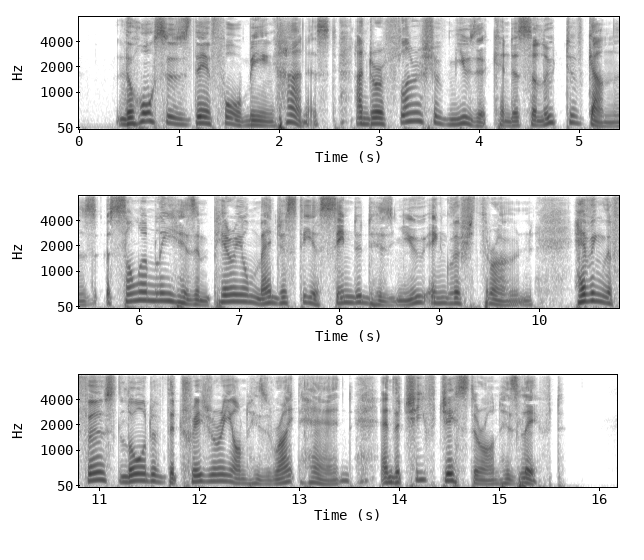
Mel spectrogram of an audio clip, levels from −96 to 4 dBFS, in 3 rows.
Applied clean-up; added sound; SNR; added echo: neural mask model Resemble Enhance denoiser.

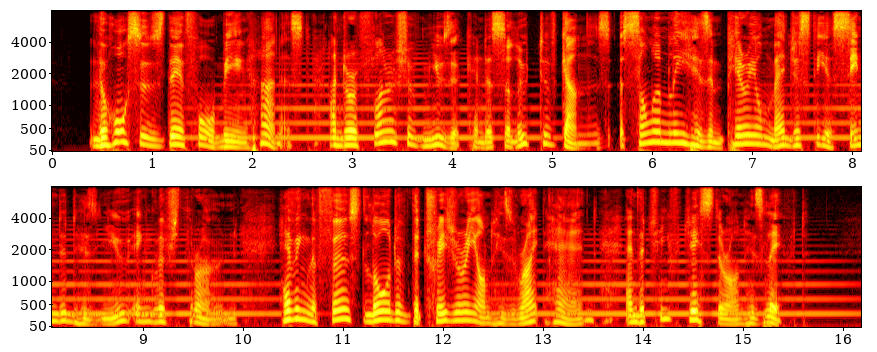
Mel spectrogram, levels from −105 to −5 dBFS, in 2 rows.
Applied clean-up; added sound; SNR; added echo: neural mask model RNNoise.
